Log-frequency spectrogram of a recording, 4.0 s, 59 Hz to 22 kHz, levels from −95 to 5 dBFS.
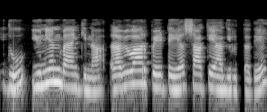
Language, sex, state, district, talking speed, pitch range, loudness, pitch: Kannada, female, Karnataka, Dakshina Kannada, 120 wpm, 195-235 Hz, -15 LUFS, 215 Hz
